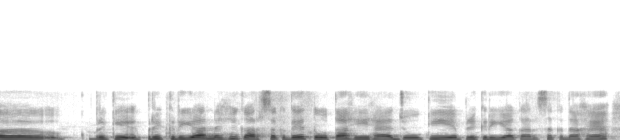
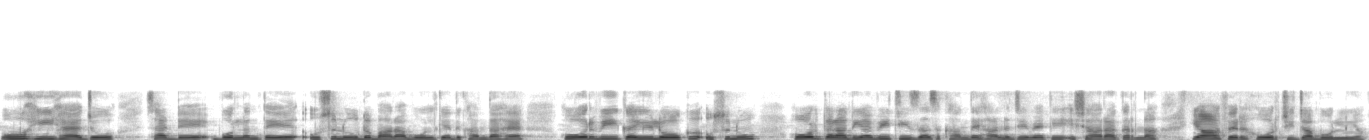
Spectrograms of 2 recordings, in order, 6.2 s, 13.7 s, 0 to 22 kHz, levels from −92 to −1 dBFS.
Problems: constant background noise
